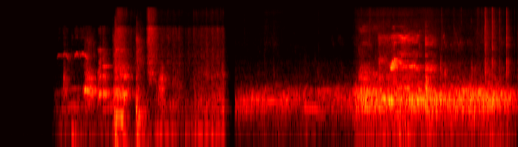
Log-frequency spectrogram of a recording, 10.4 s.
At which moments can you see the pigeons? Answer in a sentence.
The pigeons can be heard from 1.1 to 10.3 s.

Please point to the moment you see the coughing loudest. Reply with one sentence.
The loudest moment of the coughing is at 8 seconds.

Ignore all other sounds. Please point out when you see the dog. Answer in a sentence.
You can hear the dog from 1.2 to 3.2 s and from 7.2 to 8.5 s.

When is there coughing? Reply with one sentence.
You can hear the coughing from 2.2 to 3.0 s and from 7.5 to 8.7 s.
